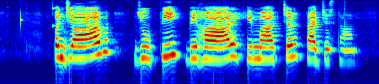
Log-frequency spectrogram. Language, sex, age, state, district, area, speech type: Dogri, female, 30-45, Jammu and Kashmir, Samba, urban, spontaneous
